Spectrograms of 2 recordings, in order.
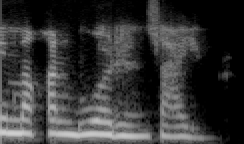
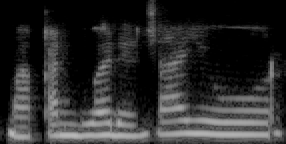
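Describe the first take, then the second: First: It is said in an alarmed, warning tone. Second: It is said in a calm, friendly tone. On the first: It sounds like a danger warning. The speaker calls it wrong. "Kalau misalnya bisa disuarakan tuh kayak gitu" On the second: It sounds like friendly healthy advice. The speaker calls it right. "Pengennya kan"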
